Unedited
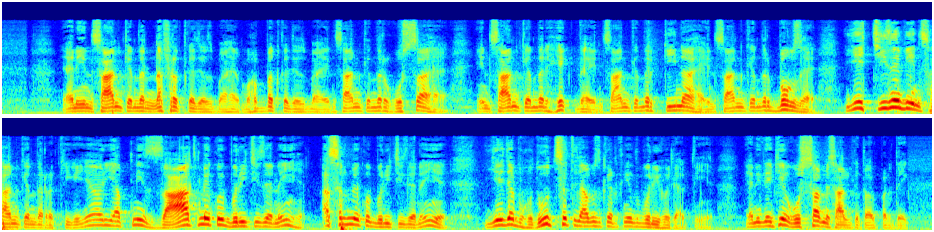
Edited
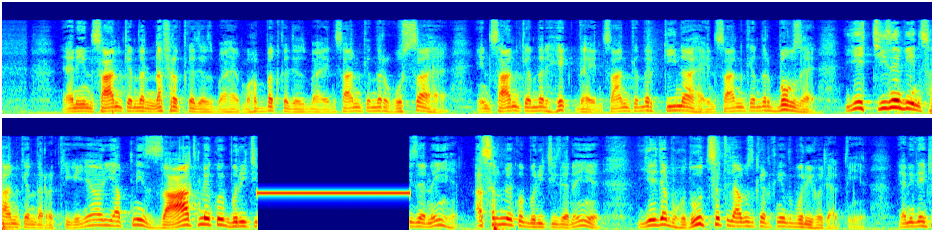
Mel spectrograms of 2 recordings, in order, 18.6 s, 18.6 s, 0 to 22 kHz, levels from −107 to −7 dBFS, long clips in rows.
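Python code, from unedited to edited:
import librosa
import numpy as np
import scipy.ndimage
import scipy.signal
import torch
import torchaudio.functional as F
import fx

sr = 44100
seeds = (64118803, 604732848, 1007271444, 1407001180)

y = fx.edit(x, sr, fx.insert_tone(at_s=11.85, length_s=1.53, hz=1400.0, db=-20.5), tone=tone)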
